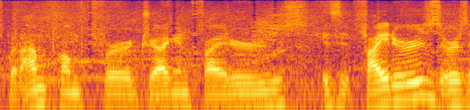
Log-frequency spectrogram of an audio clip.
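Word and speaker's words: FighterZ: Okay, so it is pronounced Fighters.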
